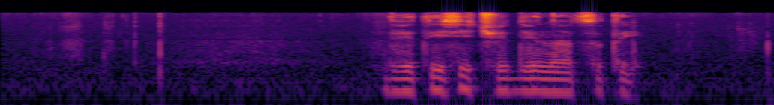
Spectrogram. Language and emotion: Russian, neutral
